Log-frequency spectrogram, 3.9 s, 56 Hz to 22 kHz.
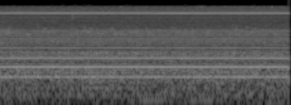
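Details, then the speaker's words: Carrier Greenspeed 3-ton variable-speed heat pump in cooling mode, compressor turned down to about 1848 RPM, near its lowest speed: soft, steady tones over a gentle hiss with no pulsing or rattles, the compressor barely audible; normal low-speed running. "it think it's quite down to its lowest RPM yet when it gets to the lowest RPM you can hardly hear the compressor"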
